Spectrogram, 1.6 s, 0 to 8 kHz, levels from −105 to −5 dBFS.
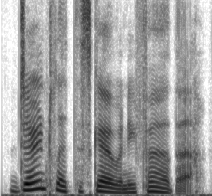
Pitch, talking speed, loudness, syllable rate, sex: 195 Hz, 225 wpm, -17 LUFS, 5.6 syllables/s, female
